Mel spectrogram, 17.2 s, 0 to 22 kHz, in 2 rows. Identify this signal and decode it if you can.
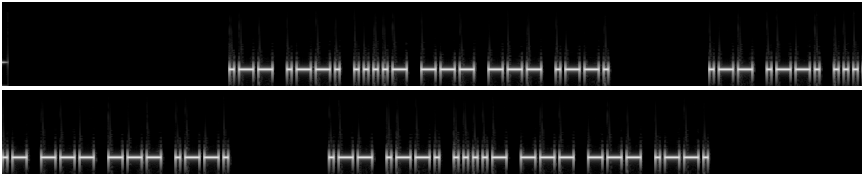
Morse code, heard as a keyed tone, about 25 wpm, 700 Hz. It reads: WP4OOP WP4OOP WP4OOP
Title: USA Call Signs - 6 Characters - Repeated 3x - 25wpm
